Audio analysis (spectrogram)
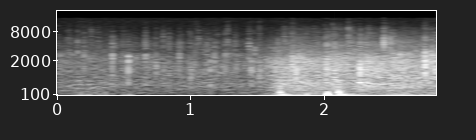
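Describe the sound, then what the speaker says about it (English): Audience applause for student election candidates running for Media Officer and Inclusive Sports Officer, live on D1 radio. It starts as a faint patter and swells into steadier, louder clapping in the second half. "Can you give them a round of applause, please?"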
